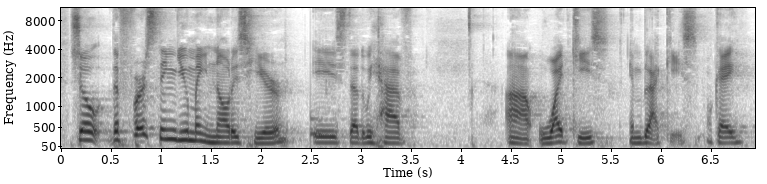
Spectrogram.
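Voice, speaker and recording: A man in his thirties from Argentina, with an Argentine accent, giving a blunt, animated guitar lesson on a live stream from a small home room into a close stand mic. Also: medium pitch. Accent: Argentine Spanish. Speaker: guitar teacher. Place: small room with bookshelves, indoors. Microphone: studio mic on stand, close.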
